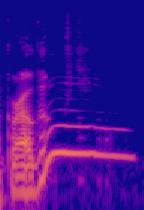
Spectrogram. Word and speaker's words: Grogu: You gotta say it like I do, Grogu. Grogu. It's like Cookie Crisp, actually.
